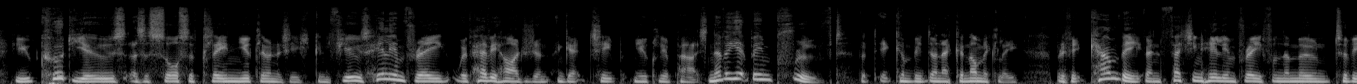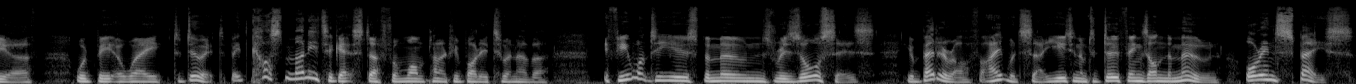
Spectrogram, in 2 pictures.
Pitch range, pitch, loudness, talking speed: 130-160 Hz, 140 Hz, -26 LUFS, 205 wpm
